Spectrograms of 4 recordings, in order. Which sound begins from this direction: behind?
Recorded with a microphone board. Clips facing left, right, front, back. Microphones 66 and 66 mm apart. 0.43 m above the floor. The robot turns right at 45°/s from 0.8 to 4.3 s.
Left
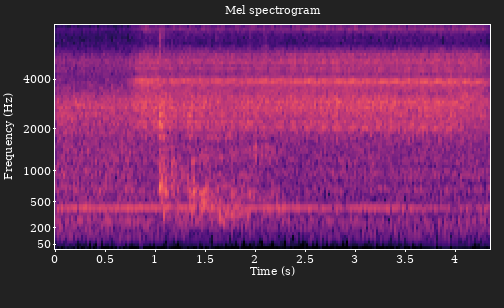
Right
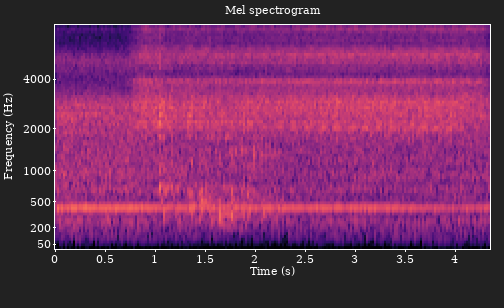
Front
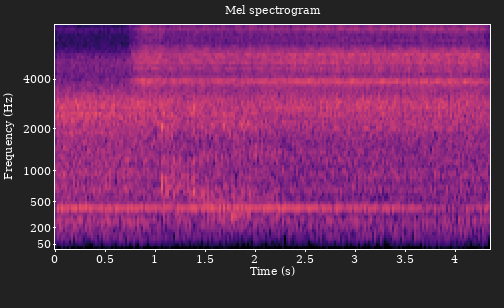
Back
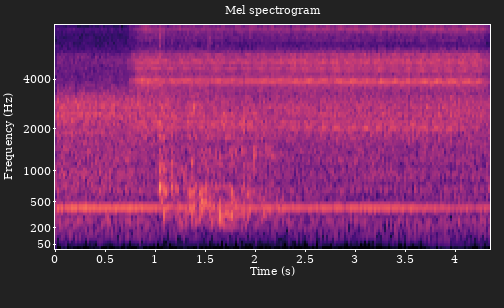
A splash, at 1.0 s.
